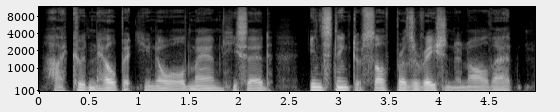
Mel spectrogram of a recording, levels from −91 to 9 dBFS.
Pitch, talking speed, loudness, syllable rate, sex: 95 Hz, 205 wpm, -17 LUFS, 5.2 syllables/s, male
